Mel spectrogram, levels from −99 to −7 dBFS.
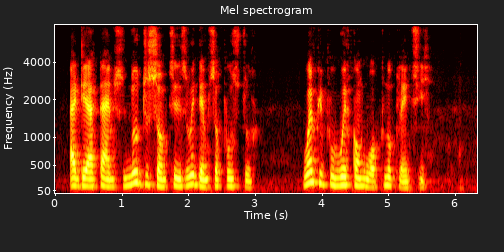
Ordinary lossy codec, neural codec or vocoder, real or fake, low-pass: none; codec, 16 kHz, 4 kbps, FunCodec, trained on LibriTTS, 50 frames a second; fake; none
